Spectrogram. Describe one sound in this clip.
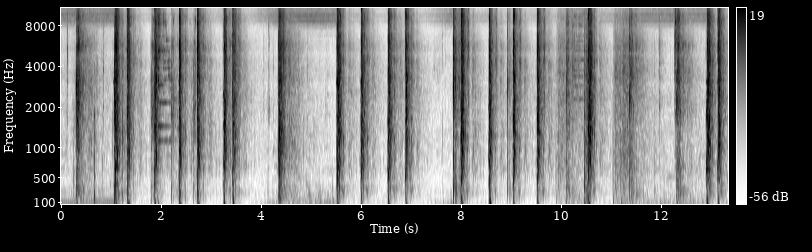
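A handgun fires rapid, sharp shots outdoors, each echoing briefly.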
